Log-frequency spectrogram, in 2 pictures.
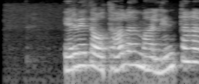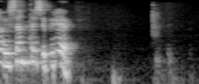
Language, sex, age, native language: Icelandic, female, 50-59, Icelandic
